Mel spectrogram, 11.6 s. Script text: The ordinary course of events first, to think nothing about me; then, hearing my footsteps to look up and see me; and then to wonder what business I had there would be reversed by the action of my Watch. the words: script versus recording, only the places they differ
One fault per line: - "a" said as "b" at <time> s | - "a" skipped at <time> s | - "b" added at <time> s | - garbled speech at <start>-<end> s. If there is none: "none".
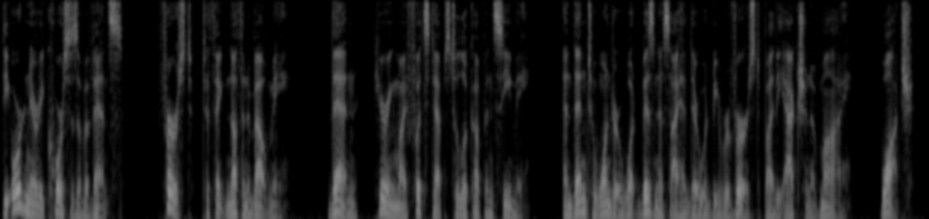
- "course" said as "courses" at 0.5 s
